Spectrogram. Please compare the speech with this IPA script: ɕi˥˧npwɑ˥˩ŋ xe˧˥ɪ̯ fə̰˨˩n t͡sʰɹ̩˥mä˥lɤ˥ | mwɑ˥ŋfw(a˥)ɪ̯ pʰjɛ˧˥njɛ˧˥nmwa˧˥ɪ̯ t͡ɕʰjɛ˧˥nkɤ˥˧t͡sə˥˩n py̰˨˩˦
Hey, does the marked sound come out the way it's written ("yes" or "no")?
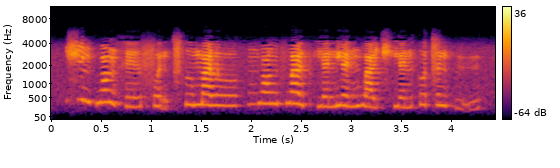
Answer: no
